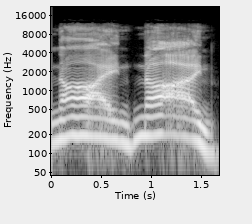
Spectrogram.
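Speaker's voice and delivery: half-hearted scream for the joke's punchline; mock scream. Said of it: "She screamed".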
